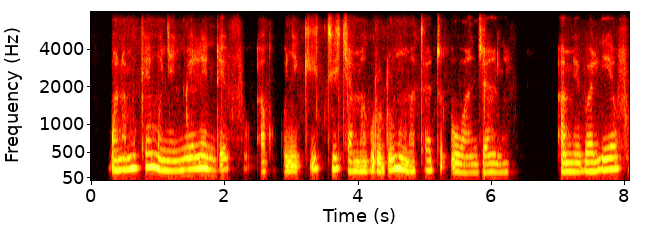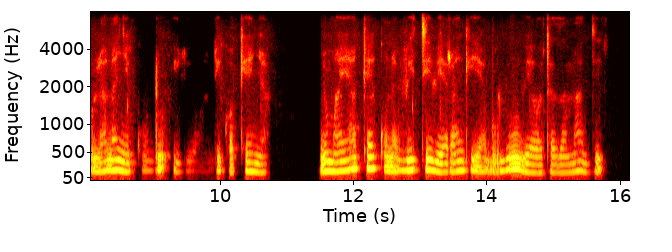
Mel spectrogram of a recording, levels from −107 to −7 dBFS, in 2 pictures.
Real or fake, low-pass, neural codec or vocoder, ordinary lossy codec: real; 7.2 kHz; none; Opus, 16 kbps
